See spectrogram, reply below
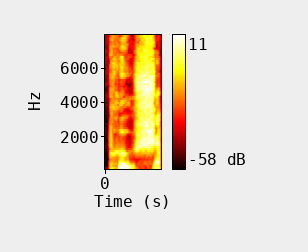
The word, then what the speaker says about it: Puech: They turned me on to an artist called Jacques Pouche, I believe is how you pronounce it, P-U-E-C-H, and he is a French musician.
